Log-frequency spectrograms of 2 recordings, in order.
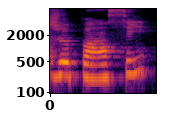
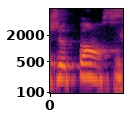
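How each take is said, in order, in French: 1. Un son de voyelle supplémentaire suit le s final. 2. La phrase se termine nettement sur le son s. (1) "não é je pense" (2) "é je pense"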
